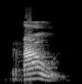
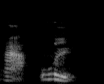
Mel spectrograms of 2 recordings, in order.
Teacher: el golpe fuerte de la palabra cae en la U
